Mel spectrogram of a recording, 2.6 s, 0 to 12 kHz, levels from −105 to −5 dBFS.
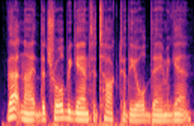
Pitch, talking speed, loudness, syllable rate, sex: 125 Hz, 280 wpm, -18 LUFS, 5.7 syllables/s, male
